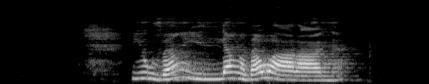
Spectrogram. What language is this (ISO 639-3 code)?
kab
